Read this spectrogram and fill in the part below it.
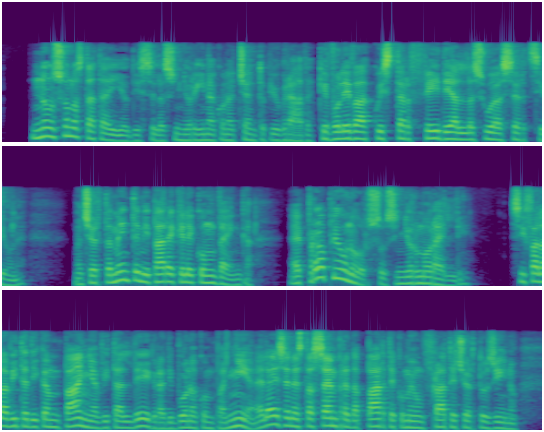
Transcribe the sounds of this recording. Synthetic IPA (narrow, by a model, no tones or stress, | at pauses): nonsoːnost̪aːt̪aiːod̪isːelasiɲːoɾiːnakonat͡ʃːɛnt̪opjuɡɾa̰ːvek̟evːoleːvaːkːwist̪arfeːd̪ealːasuːaːsːert̪sjoːne | mat͡ʃːert̪ament̪emipaːɾekelekoɱvɛŋɡa | ɛpːɾɔːpɾjounorsosiɲːormoɾɛlːi | sifalaviːt̪ad̪ikampaɲːaviːt̪aːlːeːɡɾad̪ibwɔːnakompaɲːiːaelɛjsenest̪asːɛmpɾed̪apːart̪ekomeuɱfɾaːt̪et͡ʃert̪oziːno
